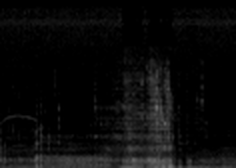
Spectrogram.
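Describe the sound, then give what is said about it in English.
A slurp of hot tea, a short wet sucking noise with a brief swallow, heard alone and fairly quiet overall. “Sorry for slurping in your ear.”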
